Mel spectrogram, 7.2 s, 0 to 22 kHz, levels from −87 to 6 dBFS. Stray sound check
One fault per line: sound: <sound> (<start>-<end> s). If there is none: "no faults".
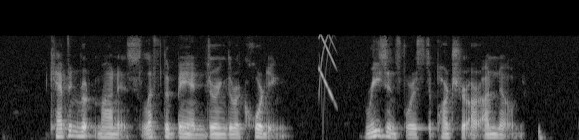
sound: chirp (4.0-4.2 s)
